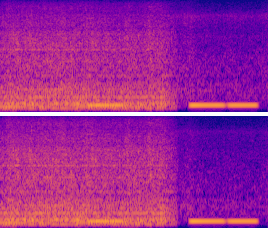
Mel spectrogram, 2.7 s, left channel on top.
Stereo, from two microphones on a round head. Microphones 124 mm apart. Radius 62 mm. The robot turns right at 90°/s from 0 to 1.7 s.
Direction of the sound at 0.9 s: 10° left.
